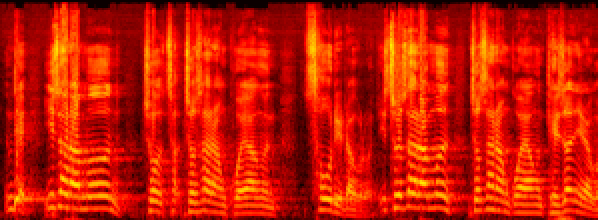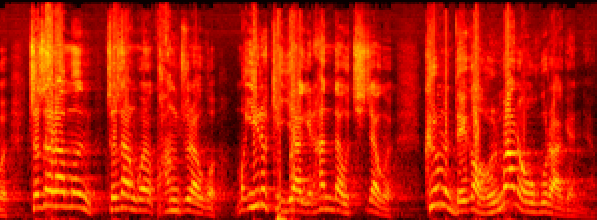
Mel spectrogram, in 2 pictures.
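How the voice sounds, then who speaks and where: A man's voice: high-pitched, a little fast, few pauses. A male pastor preaching a sermon at a Friday prayer meeting, speaking conversationally and emphatically, often firing rhetorical questions at the congregation. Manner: emphatic and animated. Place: church sanctuary.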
